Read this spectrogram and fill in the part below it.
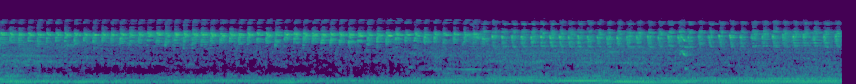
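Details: Lovebird giving a dense, continuous stream of high, rapid chirps and twitters, repeated almost three times a second for the whole clip, with a faint low hum underneath.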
